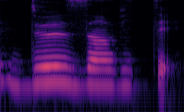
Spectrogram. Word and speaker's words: deux invités: And here the X is usually silent, but because we have a vowel at the start of the next word, we need the liaison, right?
